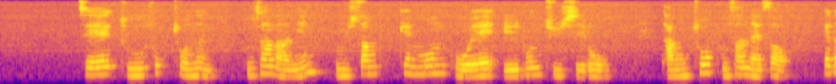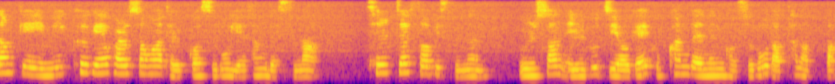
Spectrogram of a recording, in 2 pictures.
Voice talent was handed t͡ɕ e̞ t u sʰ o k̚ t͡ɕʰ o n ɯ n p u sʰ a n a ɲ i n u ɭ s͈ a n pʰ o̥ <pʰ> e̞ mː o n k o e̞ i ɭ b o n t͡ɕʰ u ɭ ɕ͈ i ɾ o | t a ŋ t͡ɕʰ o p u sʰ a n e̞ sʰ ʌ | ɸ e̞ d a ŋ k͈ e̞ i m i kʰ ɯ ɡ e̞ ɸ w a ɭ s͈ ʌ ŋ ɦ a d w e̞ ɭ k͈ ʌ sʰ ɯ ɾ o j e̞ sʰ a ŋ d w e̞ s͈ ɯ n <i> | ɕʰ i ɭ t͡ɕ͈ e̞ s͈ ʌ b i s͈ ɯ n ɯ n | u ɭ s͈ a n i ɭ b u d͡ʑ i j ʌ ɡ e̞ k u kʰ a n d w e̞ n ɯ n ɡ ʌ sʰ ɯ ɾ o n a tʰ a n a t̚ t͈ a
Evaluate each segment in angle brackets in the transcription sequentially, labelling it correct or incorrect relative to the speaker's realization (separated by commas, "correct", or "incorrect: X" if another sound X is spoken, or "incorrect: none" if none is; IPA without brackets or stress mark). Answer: incorrect: kʰ, incorrect: a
